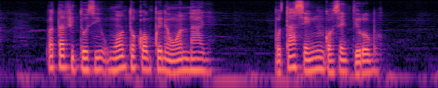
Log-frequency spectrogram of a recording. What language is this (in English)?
Bago-Kusuntu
